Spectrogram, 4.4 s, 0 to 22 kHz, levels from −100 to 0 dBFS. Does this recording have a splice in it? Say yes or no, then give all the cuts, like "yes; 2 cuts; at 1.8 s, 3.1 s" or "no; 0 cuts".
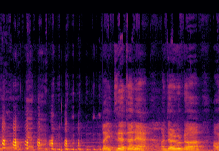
yes; 1 cut; at 2.0 s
